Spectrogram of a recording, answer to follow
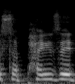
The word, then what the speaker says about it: supposéd: The next thing I noticed was where I wrote the supposed hind, where the accent on the E is needed to make it fit the rhythm, and I don't love that.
